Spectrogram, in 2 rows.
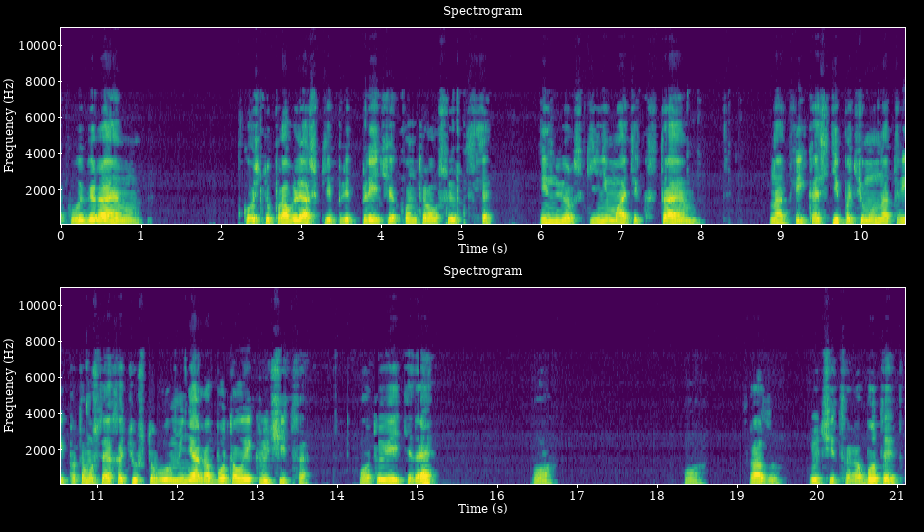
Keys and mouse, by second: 0.0-1.2 drag, 7.8 click, 8.5 click, 9.2 click, 10.4 middle click, 11.8-13.2 drag, 13.5 g.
